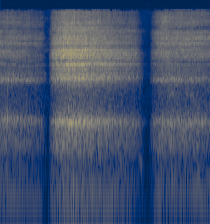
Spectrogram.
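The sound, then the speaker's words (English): A voice imitates heavy, masked breathing: loud, raspy breaths drawn and released, with two brief pauses between them and no speech. “Give us some breathing.”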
